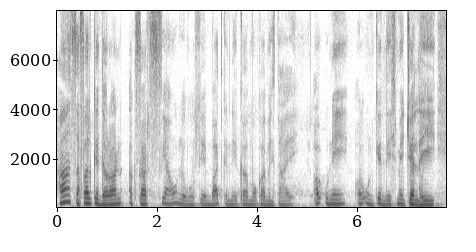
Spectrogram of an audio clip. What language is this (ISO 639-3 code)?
urd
